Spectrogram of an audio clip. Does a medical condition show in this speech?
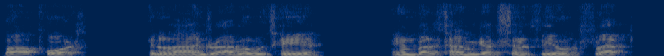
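Yes: Parkinson's; Parkinson's disease for quite a while, age 70; slight stutter attributed to Parkinson's.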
